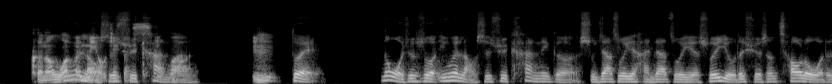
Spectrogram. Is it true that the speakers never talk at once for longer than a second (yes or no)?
no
